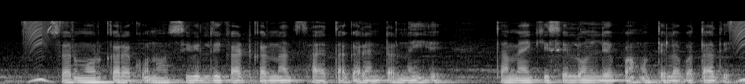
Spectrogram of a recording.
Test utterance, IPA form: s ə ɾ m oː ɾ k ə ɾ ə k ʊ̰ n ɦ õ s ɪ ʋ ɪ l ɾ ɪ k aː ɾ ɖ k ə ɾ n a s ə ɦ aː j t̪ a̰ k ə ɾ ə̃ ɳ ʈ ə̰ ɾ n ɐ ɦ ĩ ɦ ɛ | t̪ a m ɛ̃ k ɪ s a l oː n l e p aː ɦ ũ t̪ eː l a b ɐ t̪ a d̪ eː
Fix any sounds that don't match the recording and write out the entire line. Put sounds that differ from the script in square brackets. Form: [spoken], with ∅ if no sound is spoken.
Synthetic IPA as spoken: s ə ɾ m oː ɾ k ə ɾ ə k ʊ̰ n ɦ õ s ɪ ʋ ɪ l ɾ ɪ k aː ɾ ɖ k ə ɾ n a s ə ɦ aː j t̪ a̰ [ɡ] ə ɾ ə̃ ɳ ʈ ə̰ ɾ n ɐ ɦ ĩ ɦ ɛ | t̪ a m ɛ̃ k ɪ s [e] l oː n l e p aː ɦ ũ t̪ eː l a b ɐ t̪ a d̪ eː

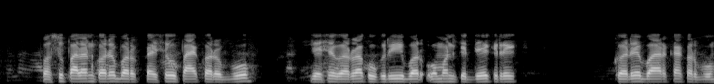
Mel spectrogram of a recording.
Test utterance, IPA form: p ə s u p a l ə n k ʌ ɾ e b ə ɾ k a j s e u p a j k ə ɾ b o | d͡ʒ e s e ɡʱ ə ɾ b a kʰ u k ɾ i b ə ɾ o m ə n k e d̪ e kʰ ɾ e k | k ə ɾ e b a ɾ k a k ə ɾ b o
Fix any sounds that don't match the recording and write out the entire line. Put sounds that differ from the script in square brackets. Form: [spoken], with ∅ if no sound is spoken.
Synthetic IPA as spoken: p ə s u p a l ə n k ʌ ɾ e b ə ɾ k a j s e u p a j k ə ɾ b o | d͡ʒ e s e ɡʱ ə ɾ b a [k] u k ɾ i b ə ɾ o m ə n k e d̪ e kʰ ɾ e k | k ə ɾ e b a ɾ k a k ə ɾ b o

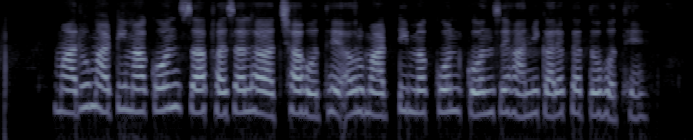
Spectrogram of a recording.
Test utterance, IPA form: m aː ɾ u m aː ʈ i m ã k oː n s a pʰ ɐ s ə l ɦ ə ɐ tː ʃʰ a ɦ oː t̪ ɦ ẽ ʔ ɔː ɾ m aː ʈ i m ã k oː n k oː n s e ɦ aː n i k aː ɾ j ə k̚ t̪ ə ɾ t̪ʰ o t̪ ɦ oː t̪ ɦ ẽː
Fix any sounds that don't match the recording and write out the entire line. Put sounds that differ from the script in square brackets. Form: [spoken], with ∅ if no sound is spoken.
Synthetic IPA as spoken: m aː ɾ u m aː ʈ i m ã k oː n s a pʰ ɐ s ə l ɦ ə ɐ tː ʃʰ a ɦ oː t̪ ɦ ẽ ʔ ɔː ɾ m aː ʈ i m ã k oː n k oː n s e ɦ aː n i k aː ɾ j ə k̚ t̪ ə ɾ [t̪] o [∅] ɦ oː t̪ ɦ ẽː

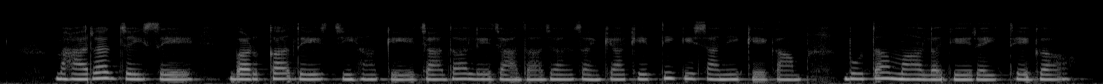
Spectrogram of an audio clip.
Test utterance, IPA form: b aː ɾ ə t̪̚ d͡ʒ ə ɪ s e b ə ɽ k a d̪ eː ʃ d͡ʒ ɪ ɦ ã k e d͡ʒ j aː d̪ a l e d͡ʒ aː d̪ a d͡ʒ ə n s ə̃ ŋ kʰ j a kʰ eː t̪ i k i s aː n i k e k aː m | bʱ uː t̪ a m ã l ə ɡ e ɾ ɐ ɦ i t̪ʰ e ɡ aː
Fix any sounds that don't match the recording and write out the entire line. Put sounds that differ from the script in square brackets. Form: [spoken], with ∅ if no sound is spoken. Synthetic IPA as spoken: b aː ɾ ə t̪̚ d͡ʒ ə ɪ s e b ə ɽ k a d̪ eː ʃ d͡ʒ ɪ ɦ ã k e d͡ʒ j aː d̪ a l e d͡ʒ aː d̪ a d͡ʒ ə n s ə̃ ŋ kʰ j a kʰ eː t̪ i k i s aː n i k e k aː m | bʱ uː t̪ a m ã l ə ɡ e ɾ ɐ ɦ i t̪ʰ e ɡ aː

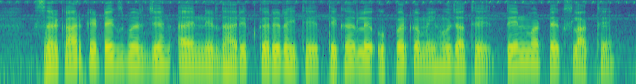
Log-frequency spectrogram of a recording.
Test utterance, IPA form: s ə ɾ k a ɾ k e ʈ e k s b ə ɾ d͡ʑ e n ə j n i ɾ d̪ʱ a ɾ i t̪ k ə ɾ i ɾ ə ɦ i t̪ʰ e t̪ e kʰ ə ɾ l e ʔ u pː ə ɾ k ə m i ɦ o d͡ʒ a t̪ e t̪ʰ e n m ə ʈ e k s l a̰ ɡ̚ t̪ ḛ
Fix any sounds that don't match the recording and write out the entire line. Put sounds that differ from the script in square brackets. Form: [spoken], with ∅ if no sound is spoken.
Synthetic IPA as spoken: s ə ɾ k a ɾ k e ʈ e k s b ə ɾ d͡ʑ e n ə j n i ɾ d̪ʱ a ɾ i t̪ k ə ɾ [e] ɾ ə ɦ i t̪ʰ e t̪ e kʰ ə ɾ l e ʔ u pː ə ɾ k ə m i ɦ o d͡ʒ a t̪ e [t̪] e n m ə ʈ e k s l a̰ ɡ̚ t̪ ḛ

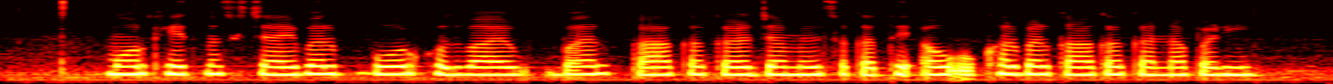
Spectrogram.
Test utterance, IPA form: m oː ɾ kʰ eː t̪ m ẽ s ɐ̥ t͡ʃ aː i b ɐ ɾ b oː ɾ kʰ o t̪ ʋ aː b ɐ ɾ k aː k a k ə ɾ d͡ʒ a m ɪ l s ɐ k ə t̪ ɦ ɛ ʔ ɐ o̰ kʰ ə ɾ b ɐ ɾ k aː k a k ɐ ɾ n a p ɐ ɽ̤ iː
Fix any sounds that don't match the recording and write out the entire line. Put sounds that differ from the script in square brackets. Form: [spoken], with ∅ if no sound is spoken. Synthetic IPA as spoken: m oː ɾ kʰ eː t̪ m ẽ s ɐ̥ t͡ʃ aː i b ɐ ɾ b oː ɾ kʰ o [d̪] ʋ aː b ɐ ɾ k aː k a k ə ɾ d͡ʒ a m ɪ l s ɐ k ə t̪ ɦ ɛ ʔ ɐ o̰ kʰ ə ɾ b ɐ ɾ k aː k a k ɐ ɾ n a p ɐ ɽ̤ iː

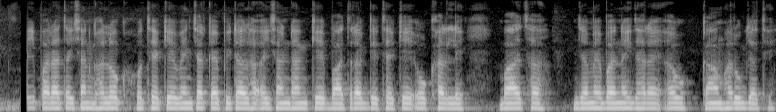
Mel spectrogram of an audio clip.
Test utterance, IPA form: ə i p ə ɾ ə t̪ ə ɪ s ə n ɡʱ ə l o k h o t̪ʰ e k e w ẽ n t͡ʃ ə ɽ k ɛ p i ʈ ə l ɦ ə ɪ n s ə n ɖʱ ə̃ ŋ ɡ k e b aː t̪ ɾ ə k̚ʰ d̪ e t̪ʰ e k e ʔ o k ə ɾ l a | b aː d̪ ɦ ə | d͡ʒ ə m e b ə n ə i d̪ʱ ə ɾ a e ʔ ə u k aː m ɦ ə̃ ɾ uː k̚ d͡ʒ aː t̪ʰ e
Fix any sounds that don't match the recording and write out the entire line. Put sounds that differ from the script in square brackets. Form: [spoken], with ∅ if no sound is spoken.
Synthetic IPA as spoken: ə i p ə ɾ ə t̪ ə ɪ s ə n ɡʱ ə l o k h o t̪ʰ e k e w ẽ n t͡ʃ ə [ɾ] k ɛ p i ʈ ə l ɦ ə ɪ [∅] s ə n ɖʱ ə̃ ŋ ɡ k e b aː t̪ ɾ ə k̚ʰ d̪ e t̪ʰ e k e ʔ o [kʰ] ə ɾ l [e] | b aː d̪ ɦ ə | d͡ʒ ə m e b ə n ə i d̪ʱ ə ɾ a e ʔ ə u k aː m ɦ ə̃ ɾ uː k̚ d͡ʒ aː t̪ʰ e

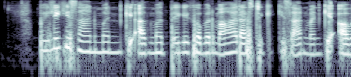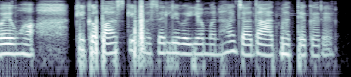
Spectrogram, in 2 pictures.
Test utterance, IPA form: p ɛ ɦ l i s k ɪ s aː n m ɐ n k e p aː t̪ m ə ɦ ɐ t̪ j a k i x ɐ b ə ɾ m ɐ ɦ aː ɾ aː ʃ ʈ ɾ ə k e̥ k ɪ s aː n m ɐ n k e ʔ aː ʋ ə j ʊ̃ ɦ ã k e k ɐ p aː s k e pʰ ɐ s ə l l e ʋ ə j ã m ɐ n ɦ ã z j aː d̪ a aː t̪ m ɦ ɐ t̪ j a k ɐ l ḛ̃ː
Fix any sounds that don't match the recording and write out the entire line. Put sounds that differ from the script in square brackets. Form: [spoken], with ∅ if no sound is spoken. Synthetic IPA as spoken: p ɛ ɦ l i [∅] k ɪ s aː n m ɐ n k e [ʔ] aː t̪ m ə ɦ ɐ t̪ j a k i x ɐ b ə ɾ m ɐ ɦ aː ɾ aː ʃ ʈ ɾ ə k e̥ k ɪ s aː n m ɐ n k e ʔ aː ʋ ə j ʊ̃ ɦ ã k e k ɐ p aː s k e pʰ ɐ s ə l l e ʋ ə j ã m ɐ n ɦ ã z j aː d̪ a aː t̪ m ɦ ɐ t̪ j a k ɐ [ɾ] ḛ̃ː

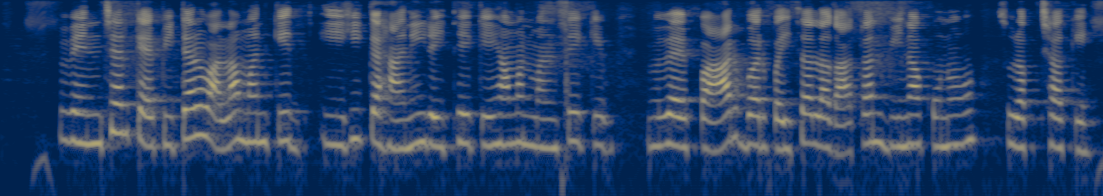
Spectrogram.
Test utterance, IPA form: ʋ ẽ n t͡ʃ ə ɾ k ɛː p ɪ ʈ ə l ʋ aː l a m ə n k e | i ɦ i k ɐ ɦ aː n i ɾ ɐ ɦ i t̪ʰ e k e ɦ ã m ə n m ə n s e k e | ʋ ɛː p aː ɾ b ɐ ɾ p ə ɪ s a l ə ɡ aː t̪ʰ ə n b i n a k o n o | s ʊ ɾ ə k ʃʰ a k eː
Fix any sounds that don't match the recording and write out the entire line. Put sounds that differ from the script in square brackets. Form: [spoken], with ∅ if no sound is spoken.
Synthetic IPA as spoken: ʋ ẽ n t͡ʃ ə ɾ k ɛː p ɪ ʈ ə l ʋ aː l a m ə n k e | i ɦ i k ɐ ɦ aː n i ɾ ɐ ɦ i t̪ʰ e k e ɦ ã m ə n m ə n s e k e | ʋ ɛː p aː ɾ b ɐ ɾ p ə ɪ s a l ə ɡ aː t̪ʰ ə n b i n a k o n o | s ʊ ɾ ə k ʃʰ a k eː

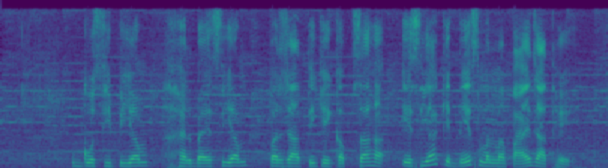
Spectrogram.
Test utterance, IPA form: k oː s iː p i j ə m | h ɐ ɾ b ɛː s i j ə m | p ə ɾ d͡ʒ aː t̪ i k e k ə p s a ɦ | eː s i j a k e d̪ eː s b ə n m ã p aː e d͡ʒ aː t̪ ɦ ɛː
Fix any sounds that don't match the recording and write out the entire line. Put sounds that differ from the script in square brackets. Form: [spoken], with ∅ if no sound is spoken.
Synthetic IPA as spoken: [ɡ] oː s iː p i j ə m | h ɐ ɾ b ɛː s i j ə m | p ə ɾ d͡ʒ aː t̪ i k e k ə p s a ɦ | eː s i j a k e d̪ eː s [m] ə n m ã p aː e d͡ʒ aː t̪ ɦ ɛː

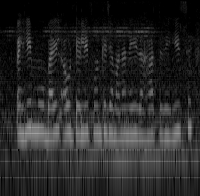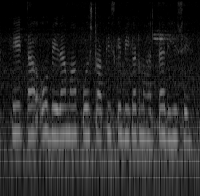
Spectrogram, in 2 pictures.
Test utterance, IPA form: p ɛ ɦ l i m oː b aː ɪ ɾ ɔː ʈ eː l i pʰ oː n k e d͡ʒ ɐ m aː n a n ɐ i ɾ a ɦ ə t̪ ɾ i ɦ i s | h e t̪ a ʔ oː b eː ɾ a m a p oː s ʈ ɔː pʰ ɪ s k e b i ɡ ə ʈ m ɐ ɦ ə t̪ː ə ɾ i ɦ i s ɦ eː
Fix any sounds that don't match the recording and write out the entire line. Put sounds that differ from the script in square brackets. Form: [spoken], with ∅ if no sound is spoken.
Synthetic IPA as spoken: p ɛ ɦ l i m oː b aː ɪ [l] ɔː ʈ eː l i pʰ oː n k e d͡ʒ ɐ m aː n a n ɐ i ɾ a ɦ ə t̪ ɾ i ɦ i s | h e t̪ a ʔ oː b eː ɾ a m a p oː s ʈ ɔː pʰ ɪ s k e b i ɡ ə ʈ m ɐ ɦ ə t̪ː ə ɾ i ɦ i s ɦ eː

